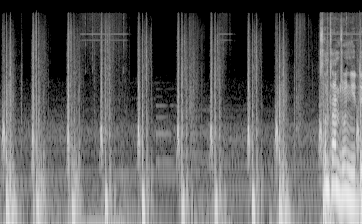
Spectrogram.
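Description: A tool strikes earth and rock in steady repeated thuds.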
